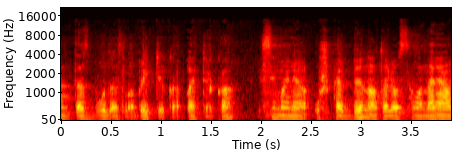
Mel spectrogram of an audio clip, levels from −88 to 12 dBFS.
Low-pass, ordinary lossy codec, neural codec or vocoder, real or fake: 14.4 kHz; MP3, 64 kbps; codec, 44.1 kHz, 7.8 kbps, Pupu-Codec; fake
